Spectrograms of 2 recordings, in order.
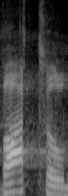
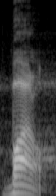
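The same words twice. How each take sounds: First: The middle consonant is a clear t sound. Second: The middle consonant is a glottal stop. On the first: "not bottle" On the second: "the Cockney accent in England when they go, ... but bottle"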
